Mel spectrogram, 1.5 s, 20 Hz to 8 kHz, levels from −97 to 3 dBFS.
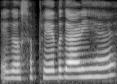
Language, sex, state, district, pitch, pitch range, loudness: Hindi, female, Jharkhand, Ranchi, 270 Hz, 255-285 Hz, -15 LUFS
